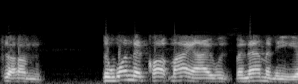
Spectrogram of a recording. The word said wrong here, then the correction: Bieniemy: or I always mispronounce his name. – Eric Bieniemy.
